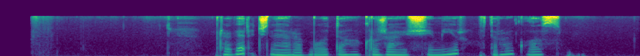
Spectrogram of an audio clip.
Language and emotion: Russian, neutral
